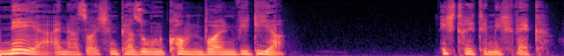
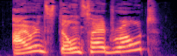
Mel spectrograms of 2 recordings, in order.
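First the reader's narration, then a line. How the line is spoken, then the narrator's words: Conductress calling out. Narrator (German): rief die Schaffnerin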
